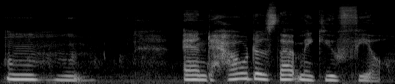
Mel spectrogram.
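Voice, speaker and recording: Speaking very slowly with a creaky voice, an American-accented woman plays an eccentric military scientist eagerly acting as therapist in a close, chatty ASMR roleplay that dips into soft whispers. Her mid-range intonation stays fairly even, and the delivery is heavily acted. The mood is soothing and attentive.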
